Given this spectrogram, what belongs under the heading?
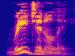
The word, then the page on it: regionally: British English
